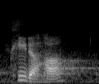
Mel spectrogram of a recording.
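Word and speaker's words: Pirahã: hunter-gatherer societies around the world such as the pitaha which is how it's pronunciated out of brazil amazingly it appears that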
